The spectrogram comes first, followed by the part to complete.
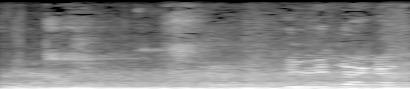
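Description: Dull, muffled thuds over a low rumble, with no sharp cracks, as a fight bout resumes in the ring.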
